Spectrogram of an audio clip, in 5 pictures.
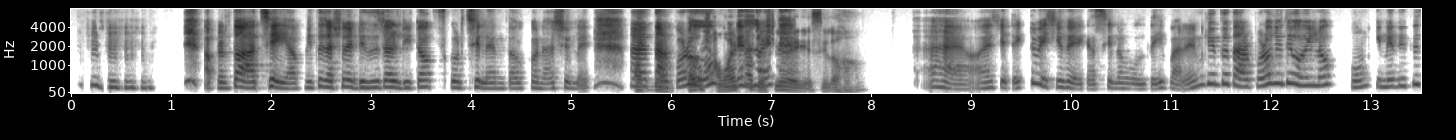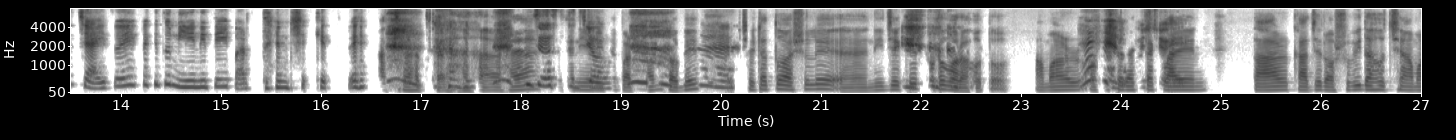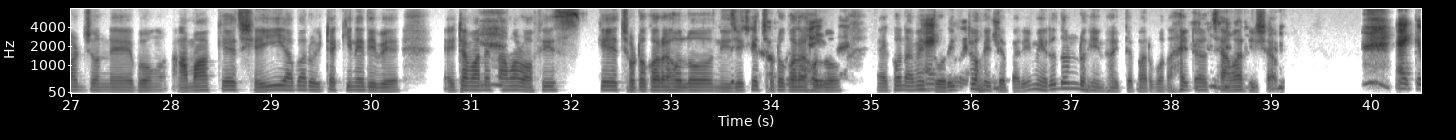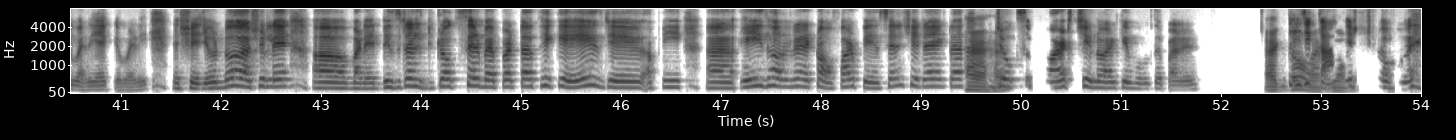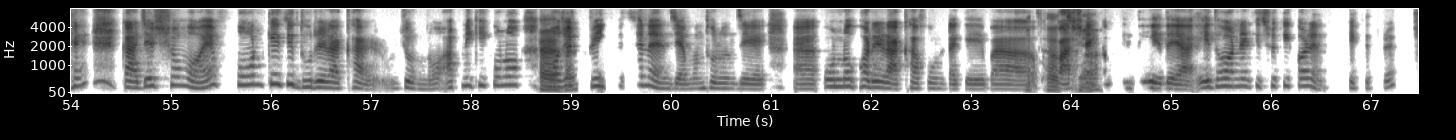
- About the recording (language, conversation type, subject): Bengali, podcast, ডিজিটাল বিভ্রান্তি কাটিয়ে ওঠার আপনার উপায় কী?
- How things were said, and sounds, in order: chuckle; laughing while speaking: "তখন আসলে। আ তারপরও মনে হয়"; static; laughing while speaking: "গেছিলো"; laughing while speaking: "পারতেন সেক্ষেত্রে। জাস্ট জোক হ্যাঁ"; chuckle; chuckle; chuckle; distorted speech; laughing while speaking: "একেবারেই"; laughing while speaking: "হইতে পারব না। এইটা হচ্ছে আমার হিসাব"; chuckle; other background noise; laughing while speaking: "সময়"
